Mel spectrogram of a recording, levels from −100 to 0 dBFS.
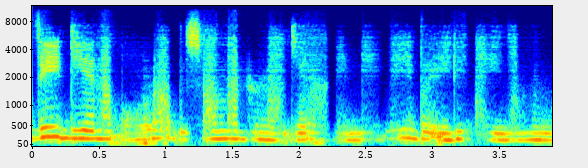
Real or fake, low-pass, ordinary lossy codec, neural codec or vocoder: fake; 10.8 kHz; none; codec, 44.1 kHz, 0.9 kbps, DAC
